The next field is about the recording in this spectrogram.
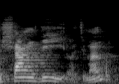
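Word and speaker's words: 上帝: 상제 그들 발음은 샹디.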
